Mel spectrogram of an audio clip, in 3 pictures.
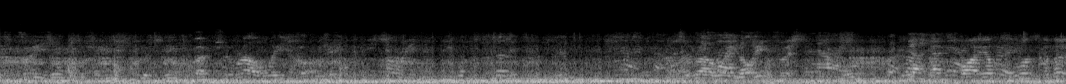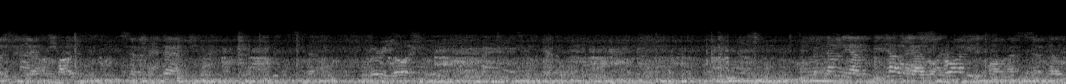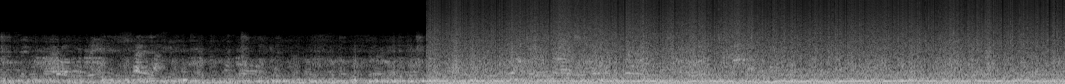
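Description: From 25.58 s to the end, harsh buzzy distortion fills the sound and its pauses, likely a stuck bit weighing about -20 dBFS.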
